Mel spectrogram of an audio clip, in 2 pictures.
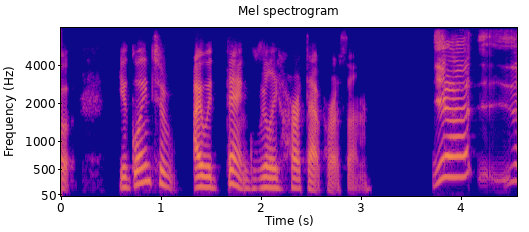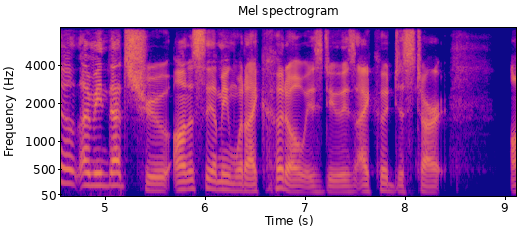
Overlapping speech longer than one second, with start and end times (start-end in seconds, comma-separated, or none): none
